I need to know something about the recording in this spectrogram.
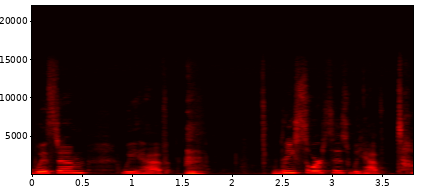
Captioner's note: clears throat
